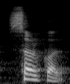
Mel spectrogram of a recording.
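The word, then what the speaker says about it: circle: यहाँ पर ये जो ई है, अब यहाँ पर ये जो लास्ट में ई है इसको हम प्रोनाउंस नहीं करते हैं, ठीक है, प्रोनाउंस नहीं करते हैं, तो सर्कल।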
